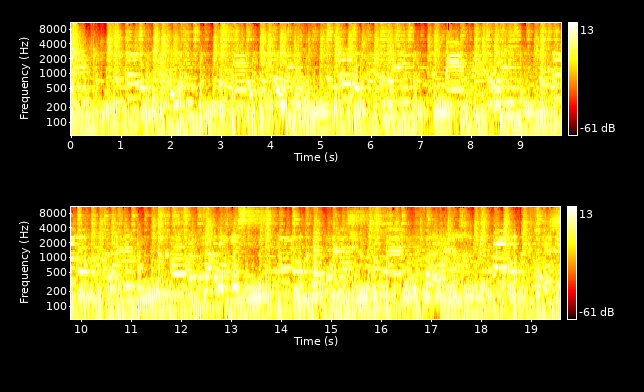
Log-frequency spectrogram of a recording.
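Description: Live Afrobeat band playing a steady groove: drum kit, congas, electric guitar and bass guitar, loud and full in the bass.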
